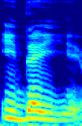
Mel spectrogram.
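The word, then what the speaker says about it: إيديي: But for sure, when I add the e in the end, which is the possessive ending, I don't say ideye, ideye, or something like that. No, I pronounce it ideye, always.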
